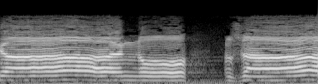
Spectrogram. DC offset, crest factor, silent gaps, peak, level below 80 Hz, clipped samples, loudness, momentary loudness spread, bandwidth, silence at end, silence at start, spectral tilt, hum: 1%; 6 dB; none; 0 dBFS; -44 dBFS; 2%; -6 LUFS; 11 LU; 11 kHz; 0 s; 0 s; -2 dB/octave; none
